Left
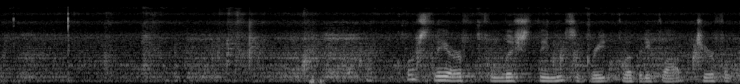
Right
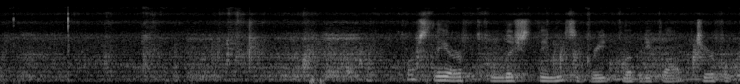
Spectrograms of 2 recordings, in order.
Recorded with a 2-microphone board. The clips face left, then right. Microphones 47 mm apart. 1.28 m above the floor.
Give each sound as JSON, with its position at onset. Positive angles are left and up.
{"t": 3.7, "sound": "a man speaking", "side_deg": 15, "distance_m": 1.3}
